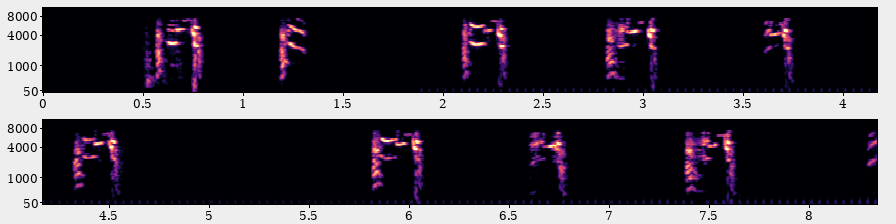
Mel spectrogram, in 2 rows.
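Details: Peregrine falcon pair with eggs at a nest in Lublin, Poland, on 19 March 2022, giving high, rasping chips in irregular bursts, roughly forty a minute, with a short gap midway.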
